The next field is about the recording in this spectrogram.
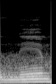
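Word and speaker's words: name: इसी प्रकार से नेम है, नेम में भी ई अंत में है, उसका उच्चारण नहीं करते, और उसके पहले जो यन के बाद ए है उसको सेम, उसका पूरा उच्चारण ए के रूप में करते हैं, तो नेम।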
